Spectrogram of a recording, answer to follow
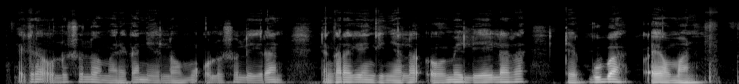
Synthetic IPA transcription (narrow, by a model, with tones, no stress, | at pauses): ḛ˨ki˦ɾa̰ʔo̰˨lo˦ʃɔ˦lɛ˦wa˨ma˨ɾɛ˨ka˦ni˨ɛ˨la˨mṵ˦ʔo̰˨lo˨ʃɔ˦lɛ˨i˨ɾa˦ntɛ̰˨ŋɡa˦ɾa˨kɛː˦˨ŋɡi˨ɲa˨la̰˦ʔo˨˦me˦li˨a˦i˦la˦ɾa˦tɛ˨ɡu˦ba˦ɛ̰˦ɔma˨n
